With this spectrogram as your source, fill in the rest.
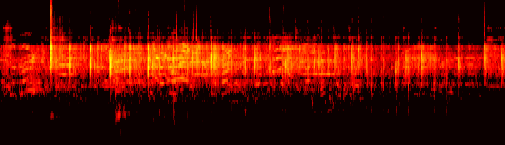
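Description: Tennis balls are struck sharply back and forth by rackets.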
